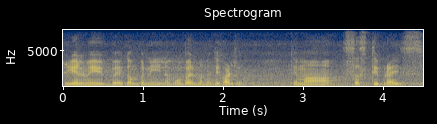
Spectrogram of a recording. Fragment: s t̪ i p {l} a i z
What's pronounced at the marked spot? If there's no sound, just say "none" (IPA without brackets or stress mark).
ɾ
